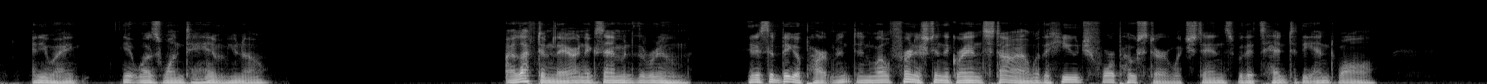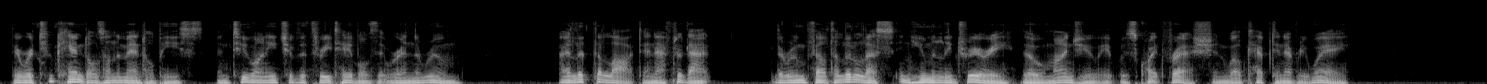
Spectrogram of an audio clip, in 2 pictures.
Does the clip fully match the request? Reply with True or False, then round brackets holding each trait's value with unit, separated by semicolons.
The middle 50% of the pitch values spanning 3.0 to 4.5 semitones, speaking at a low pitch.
True (4.0 semitones; 80 Hz)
